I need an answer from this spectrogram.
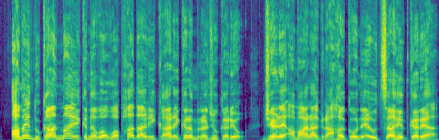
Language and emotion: Gujarati, happy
